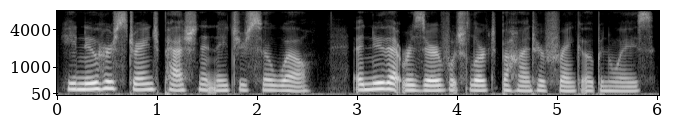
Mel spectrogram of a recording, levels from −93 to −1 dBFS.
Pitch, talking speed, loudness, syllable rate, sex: 185 Hz, 190 wpm, -18 LUFS, 5.4 syllables/s, female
